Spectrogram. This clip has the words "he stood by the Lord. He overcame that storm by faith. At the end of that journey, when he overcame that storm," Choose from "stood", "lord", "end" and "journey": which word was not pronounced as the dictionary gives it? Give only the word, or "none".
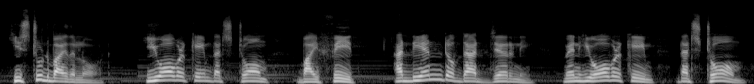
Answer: none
